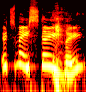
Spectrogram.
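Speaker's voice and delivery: high, slow hammed-up British; British Stevie voice. Friend pretending to answer Big Lou's phone, slow British accent. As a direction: stretch it in exaggerated British. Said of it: "his friend Stevie".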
